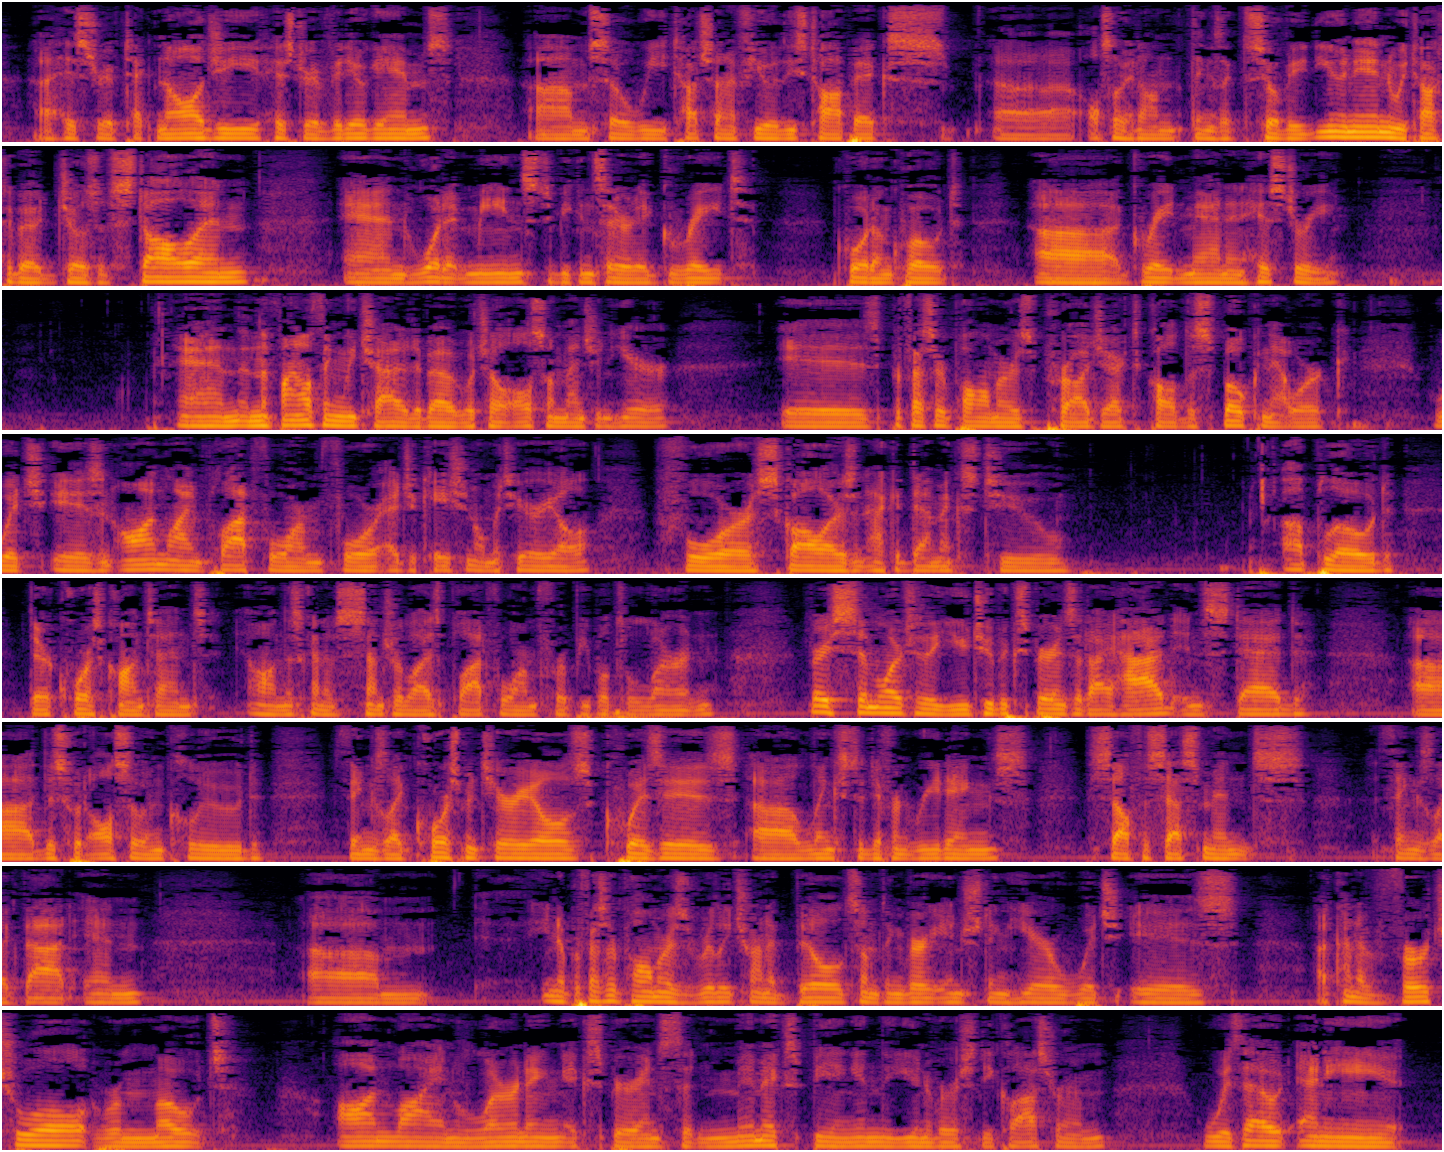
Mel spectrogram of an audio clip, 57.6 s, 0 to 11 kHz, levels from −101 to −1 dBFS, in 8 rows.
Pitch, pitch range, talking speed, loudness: 100 Hz, 95-110 Hz, 165 wpm, -27 LUFS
